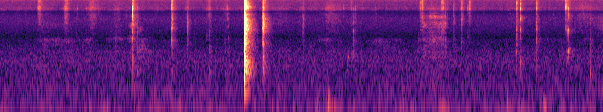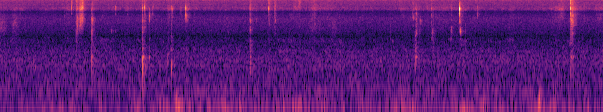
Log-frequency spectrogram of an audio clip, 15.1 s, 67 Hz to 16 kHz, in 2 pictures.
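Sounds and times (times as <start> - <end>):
hands clicking and tapping: 1.6 - 3.9
hand slap: 3.0 - 3.4.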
